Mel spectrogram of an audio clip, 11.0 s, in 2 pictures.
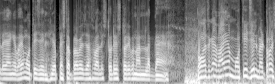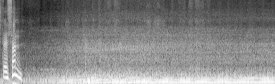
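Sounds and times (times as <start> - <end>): motorcycle engine running: 6.0 - 11.0.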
